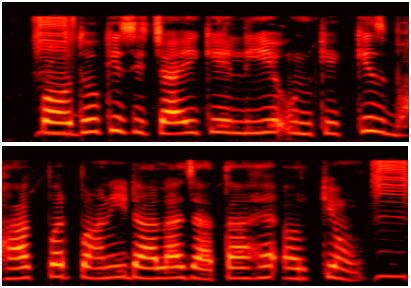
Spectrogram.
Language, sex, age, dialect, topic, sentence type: Hindi, female, 25-30, Hindustani Malvi Khadi Boli, agriculture, question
